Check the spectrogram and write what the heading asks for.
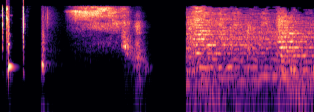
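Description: A few short click and pop sound effects and a brief whoosh, then theme music starts about one and a half seconds in.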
